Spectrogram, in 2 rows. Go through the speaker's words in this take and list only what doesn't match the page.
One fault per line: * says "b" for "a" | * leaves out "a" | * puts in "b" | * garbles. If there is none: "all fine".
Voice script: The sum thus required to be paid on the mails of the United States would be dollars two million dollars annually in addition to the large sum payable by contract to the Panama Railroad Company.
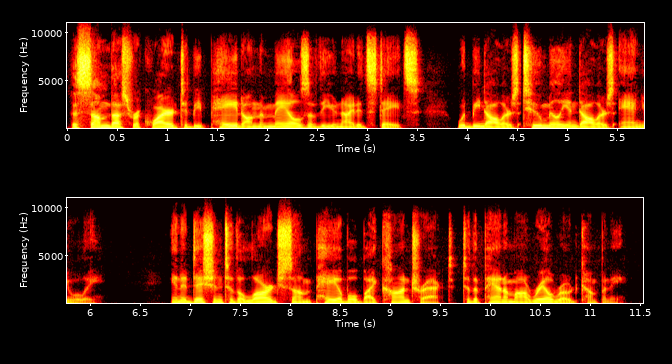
all fine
